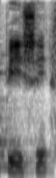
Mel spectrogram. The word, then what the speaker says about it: PSSI: Io ho fondato il mio partito, il partito super sovranista italiano, PSSI, si pronuncia Pissi.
